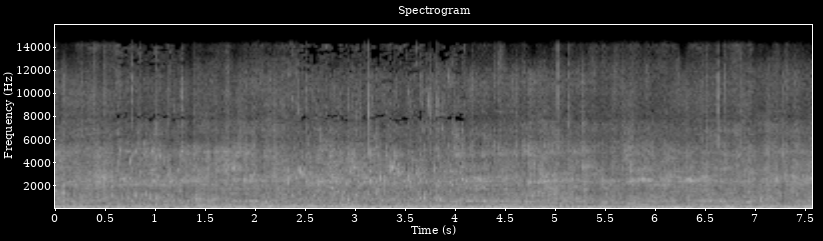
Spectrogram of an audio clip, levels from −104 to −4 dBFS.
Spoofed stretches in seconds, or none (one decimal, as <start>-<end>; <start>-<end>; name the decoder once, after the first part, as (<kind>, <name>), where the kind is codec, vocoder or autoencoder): 0.0-0.6 (codec, SNAC); 1.3-2.3; 4.1-7.6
